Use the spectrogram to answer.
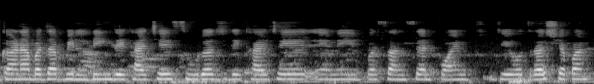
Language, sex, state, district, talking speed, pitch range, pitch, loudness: Gujarati, female, Maharashtra, Mumbai Suburban, 160 wpm, 230-240 Hz, 235 Hz, -15 LUFS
